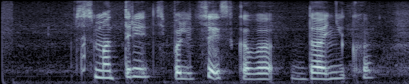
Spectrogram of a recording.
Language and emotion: Russian, sad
